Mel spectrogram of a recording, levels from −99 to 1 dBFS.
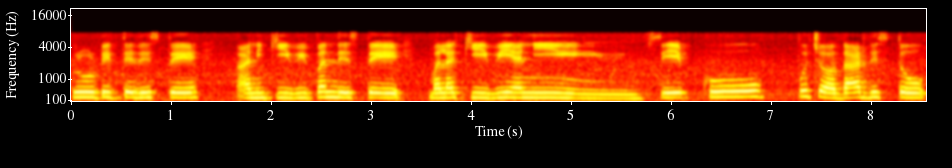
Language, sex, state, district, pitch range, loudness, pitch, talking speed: Marathi, female, Maharashtra, Aurangabad, 205-225 Hz, -14 LUFS, 215 Hz, 100 wpm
